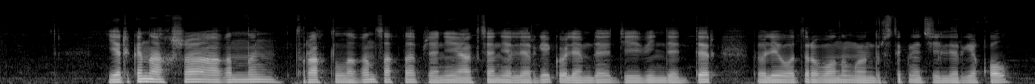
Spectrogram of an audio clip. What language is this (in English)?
Kazakh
